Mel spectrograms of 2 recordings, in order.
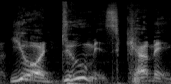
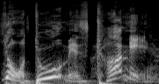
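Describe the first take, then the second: First: Slow, drawn-out anime villain. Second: Louder, slow anime imitation. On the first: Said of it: "do it again?". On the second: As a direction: boom it out like an anime villain. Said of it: "yours is somehow more offensive". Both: Shown as a demonstration.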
